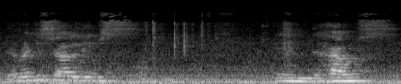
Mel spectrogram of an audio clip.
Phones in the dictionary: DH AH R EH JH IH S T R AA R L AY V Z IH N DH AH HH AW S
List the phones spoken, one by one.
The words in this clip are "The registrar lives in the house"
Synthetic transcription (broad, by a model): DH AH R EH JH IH S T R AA L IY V S IH N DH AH HH AW S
